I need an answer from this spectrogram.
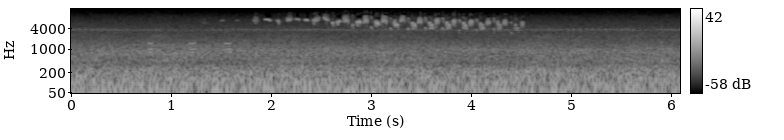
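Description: A small bird calls a high, rapid run of short notes, starting about two seconds in and stopping about halfway through, over a steady low outdoor rumble.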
